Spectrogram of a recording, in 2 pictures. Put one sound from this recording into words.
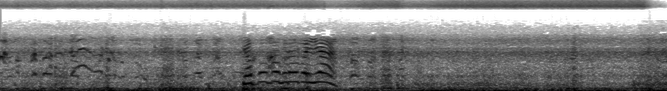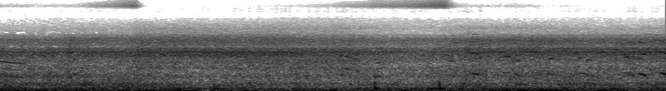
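Whitewater rapids rush and roar close by.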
